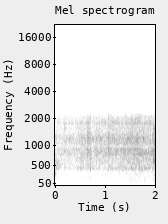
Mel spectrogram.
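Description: Shortwave receiver tuned to the Shannon VOLMET channel on 13.264 MHz, giving a steady, thin hiss of radio band noise with no voice on it.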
